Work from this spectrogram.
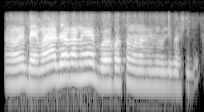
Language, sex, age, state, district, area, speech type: Assamese, male, 30-45, Assam, Charaideo, urban, conversation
